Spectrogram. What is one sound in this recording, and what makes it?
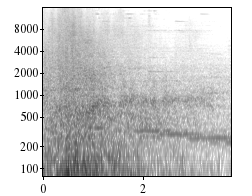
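A game tower fires booming shots.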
